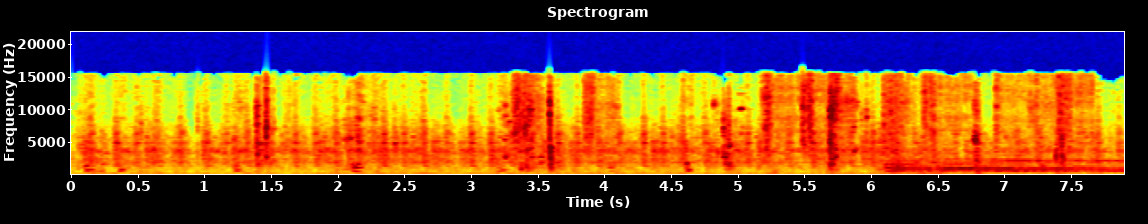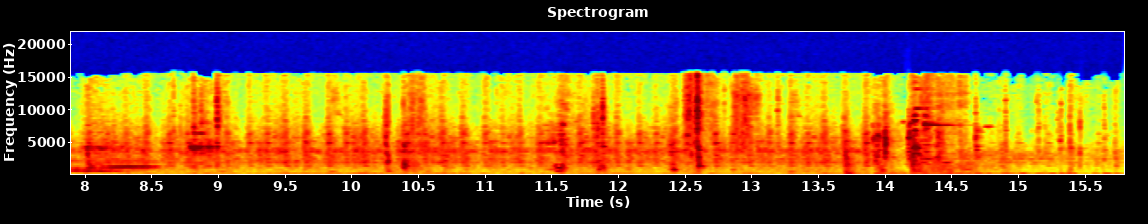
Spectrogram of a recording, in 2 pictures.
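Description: A motor clatters and rattles while it is being repaired.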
